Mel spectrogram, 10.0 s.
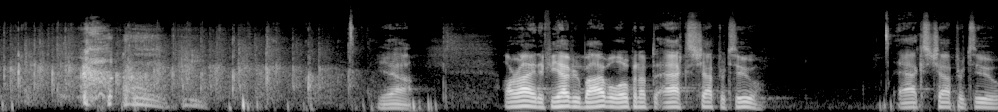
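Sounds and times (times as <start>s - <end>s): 
audience hand clapping: 0.0s - 3.8s
speech: 1.3s - 2.2s, 3.8s - 4.2s, 5.0s - 7.7s, 9.0s - 9.9s.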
